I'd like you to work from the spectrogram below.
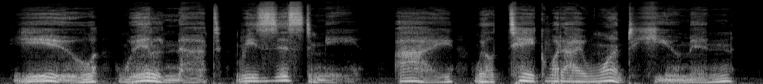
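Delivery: low, hissing, sibilant voice. Narrator voicing a woman pinning a human against a rock: low, sibilant hiss. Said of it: "hissed in a low, sibilant voice".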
